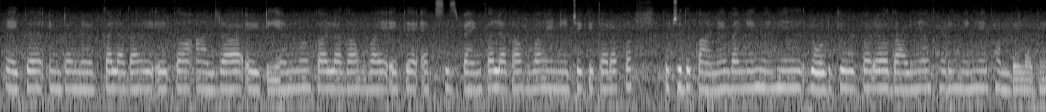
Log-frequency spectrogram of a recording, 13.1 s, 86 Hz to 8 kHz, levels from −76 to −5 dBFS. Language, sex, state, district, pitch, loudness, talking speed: Hindi, female, Uttar Pradesh, Deoria, 220 Hz, -27 LUFS, 185 wpm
